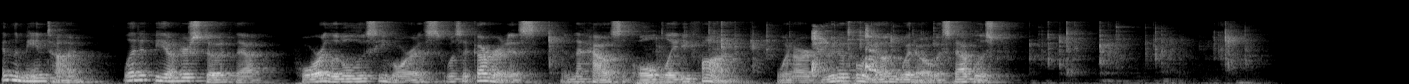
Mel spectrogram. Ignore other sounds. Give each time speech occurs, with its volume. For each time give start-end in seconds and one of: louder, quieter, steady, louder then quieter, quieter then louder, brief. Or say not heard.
0.0-9.9 steady.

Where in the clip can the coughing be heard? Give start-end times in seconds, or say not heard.
8.1-9.0.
